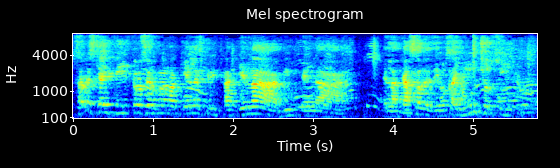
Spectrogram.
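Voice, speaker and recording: A man's voice: fairly high pitch, animated, normal speed, a crowd in the background. A man preaching an impassioned Pentecostal sermon, speaking straight to his congregation. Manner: impassioned, addresses congregation directly. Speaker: pastor. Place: church hall. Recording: echoey church recording from far off.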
